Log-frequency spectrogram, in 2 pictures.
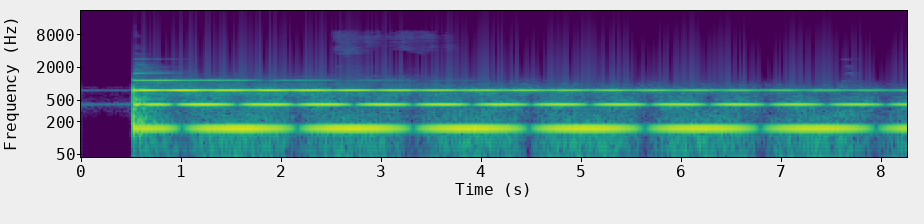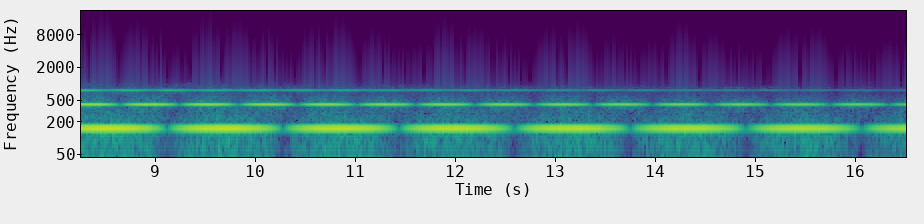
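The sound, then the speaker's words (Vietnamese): A single deep strike of a Buddhist mindfulness bell, invited by a nun, rings out and sustains for a long time, its low hum pulsing slowly as it gradually fades, with no voices present. “xin sư cô thỉnh một tiếng chuông cho mọi người à, buông thử trước khi mình tiếp tục”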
